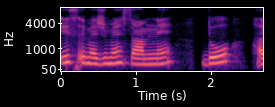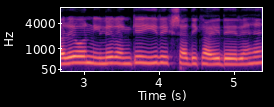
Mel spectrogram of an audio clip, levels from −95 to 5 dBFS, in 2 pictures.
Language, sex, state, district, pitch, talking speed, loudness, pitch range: Hindi, female, Bihar, Kishanganj, 260 Hz, 165 wpm, -23 LUFS, 240-275 Hz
